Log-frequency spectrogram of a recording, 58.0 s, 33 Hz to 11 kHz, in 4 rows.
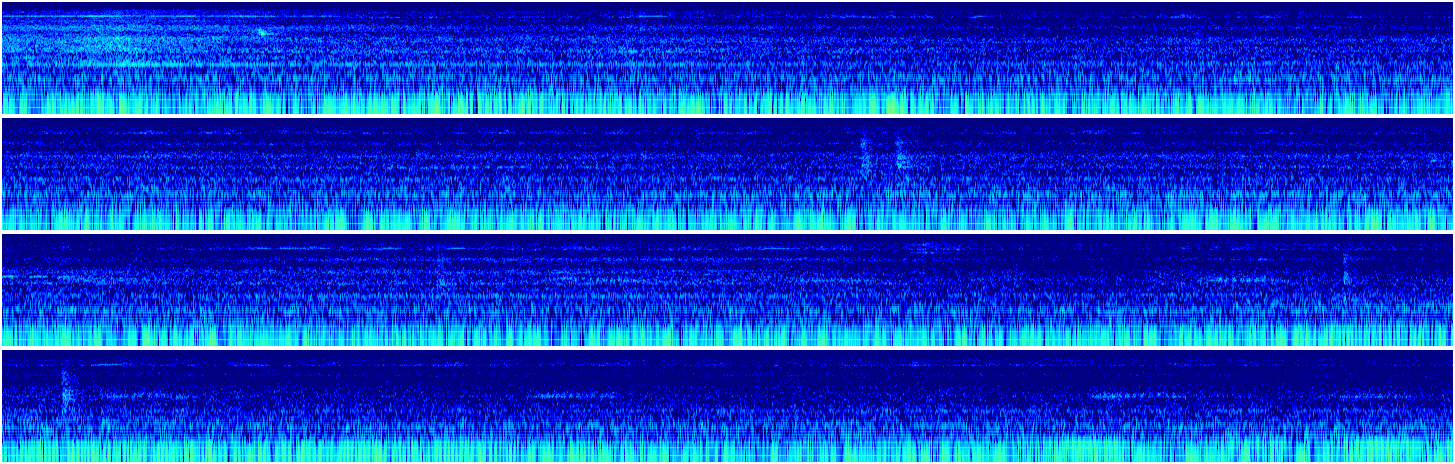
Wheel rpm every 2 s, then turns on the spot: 0, 0, 0, 0, 0, 0, 0, 0, 0, 0, 0, 0, 0, 0, 0, 0, 0, 0, 0, 0, 0, 0, 0, 0, 0, 0, 0, 0, 0.
none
